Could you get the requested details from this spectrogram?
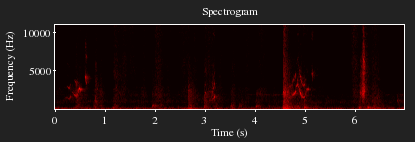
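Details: Kept indoors, a male budgerigar and his mother produce short, warbled, zigzagging chirps near the start and again midway, mixed with clicks, knocks and rustling from the cage.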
